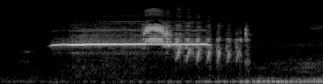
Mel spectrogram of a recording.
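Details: Common iora singing, a recording used to make birds sing quickly: one long clear high whistle held steady for about one and a half seconds, breaking into a rough rattling trill that fades, with a faint low hum behind.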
